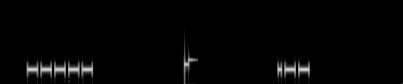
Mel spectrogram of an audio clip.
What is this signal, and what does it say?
Morse code, heard as a keyed tone, about 36 wpm, 700 Hz. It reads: 0 W
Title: Single Character (Letter:Number:Punctuation:Prosign) 35wpm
